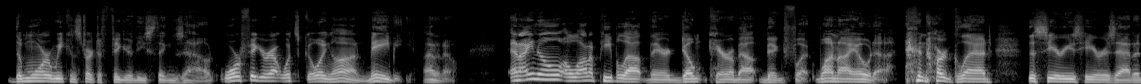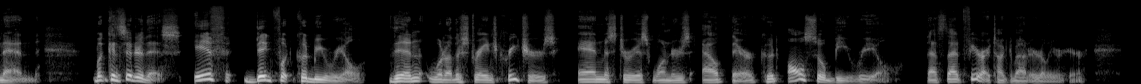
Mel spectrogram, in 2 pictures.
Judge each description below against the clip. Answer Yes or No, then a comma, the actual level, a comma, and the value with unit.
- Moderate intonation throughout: No, wide, 7.4 semitones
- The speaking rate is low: No, average, 195 wpm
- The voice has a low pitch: Yes, low, 120 Hz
